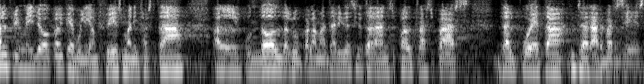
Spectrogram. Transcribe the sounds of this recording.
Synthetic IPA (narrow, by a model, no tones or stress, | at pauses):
əlˠpɾimeʎɔkəlˠkɛβuliəɱfeɾezmənifəst̪aəlˠkund̪ɔlˠd̪əlɣɾupːəɾləmə̃nt̪aɾiðəsiwt̪əðanspəlˠt̪ɾəspaz | d̪əlˠpuɛt̪əʒəɾaɾβəɾʒɛs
